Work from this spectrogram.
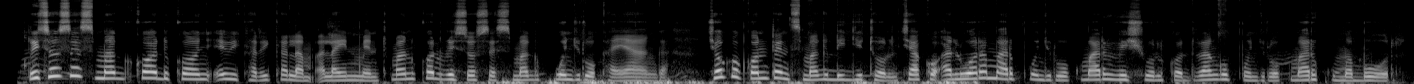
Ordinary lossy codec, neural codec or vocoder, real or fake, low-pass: none; none; real; none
